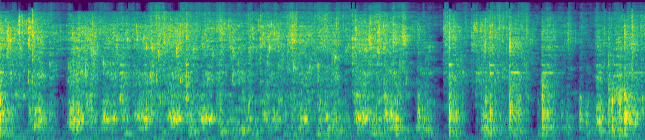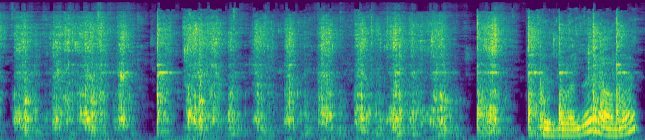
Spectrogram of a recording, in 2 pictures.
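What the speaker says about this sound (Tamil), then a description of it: "முட்டை ஊற்றிட்டு நல்லா வதக்கிக்கோங்க" Eggs are stirred in a pan while making egg semiya biryani, with busy clinking and scraping of a utensil against metal, intermittent clatter and a watery hiss, fairly close and continuous.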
